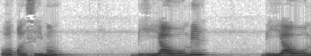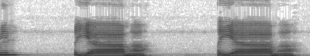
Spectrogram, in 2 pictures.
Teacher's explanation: قاف موٹا پڑے جانے والا لفظ اور حروف قلقلہ بھی ہے کیونکہ قاف کے اوپر جزم ہے۔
